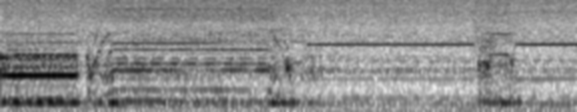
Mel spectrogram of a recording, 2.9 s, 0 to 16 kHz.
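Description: A 3D printer prints a Freedom Brace, its stepper motors whining in layered tones with a sliding pitch sweep about once per second as the head changes direction. Moderately loud, no voices.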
